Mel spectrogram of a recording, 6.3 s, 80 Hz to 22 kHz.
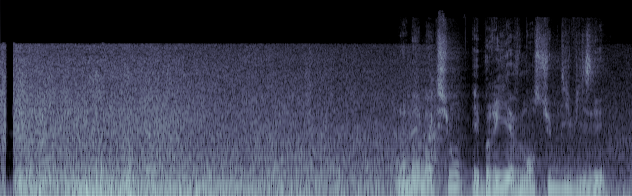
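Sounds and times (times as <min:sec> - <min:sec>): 
sea waves crashing violently against rocks: 0:00.1 - 0:04.4
speech: 0:04.0 - 0:06.2.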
